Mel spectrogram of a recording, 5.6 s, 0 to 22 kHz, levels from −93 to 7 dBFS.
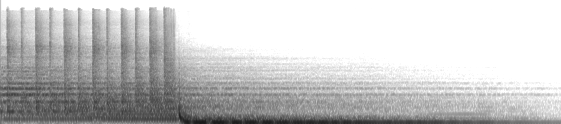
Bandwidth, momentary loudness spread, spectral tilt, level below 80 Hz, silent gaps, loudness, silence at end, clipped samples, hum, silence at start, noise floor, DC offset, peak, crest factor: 13.5 kHz; 15 LU; -6 dB/octave; -16 dBFS; none; -19 LUFS; 0.55 s; under 0.1%; none; 0 s; -44 dBFS; under 0.1%; -4 dBFS; 12 dB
